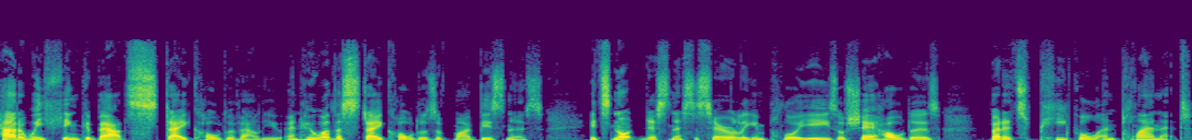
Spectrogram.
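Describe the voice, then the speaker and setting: Speaking in an Australian accent at a fairly low pitch, a woman uses lively intonation on a very clean recording with a silent background and a dry, close sound with no echo. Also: fairly quick pace. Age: 50s. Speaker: tech company founder and CEO. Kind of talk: interview.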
